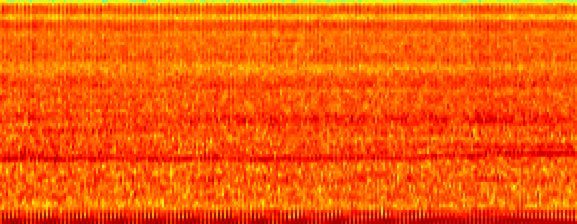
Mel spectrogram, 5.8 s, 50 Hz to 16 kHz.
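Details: Briggs & Stratton Elite Series generator (model 030471-01) after repositioning the oversensitive governor spring and backing off the speed adjustment screw: even, steady low thrum at constant speed with no rising and falling; hunting gone.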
